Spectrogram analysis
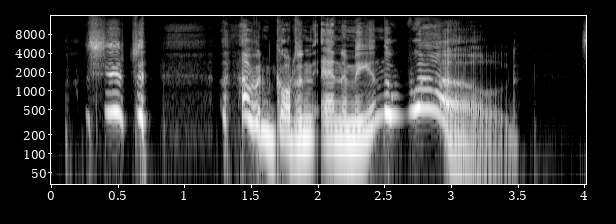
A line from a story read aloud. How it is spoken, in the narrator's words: said the dragon cheerfully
